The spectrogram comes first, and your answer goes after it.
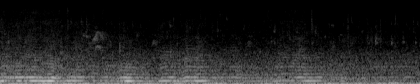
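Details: Fanning tree bumblebee at the entrance of a garden nestbox colony, blowing cool air on a hot day; constant low hum with slight rises and dips in pitch, several overlapping buzzing tones.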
